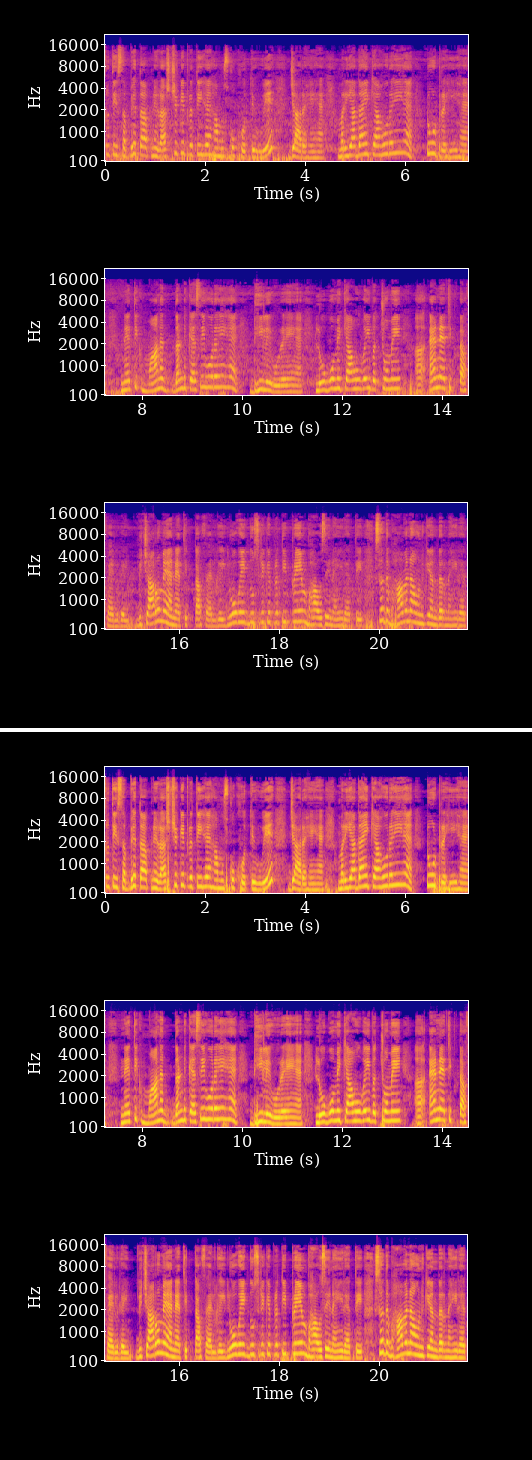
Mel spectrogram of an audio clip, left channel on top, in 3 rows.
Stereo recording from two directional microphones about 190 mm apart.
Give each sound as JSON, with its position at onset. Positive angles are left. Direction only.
{"t": 0.0, "sound": "a woman's voice", "side_deg": -40}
